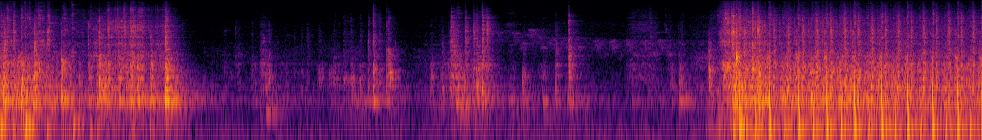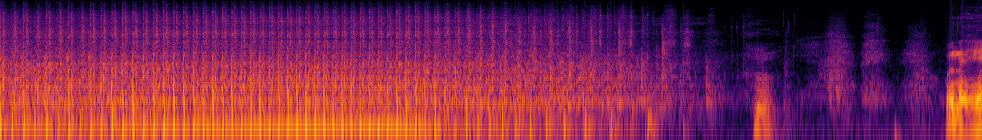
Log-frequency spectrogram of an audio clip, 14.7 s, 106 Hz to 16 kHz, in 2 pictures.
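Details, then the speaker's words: 1966 Briggs & Stratton lawnmower, unrun for 15-20 years, started on premix poured down the carb: pull-cord rattle, then rapid chatter for several seconds before dying. It fell off its blocks, and a pulled-over cable grounded out and shut it off. "fell down it uh pulled the cable over and shut it off so it was grounding out that's why we weren't getting it started here"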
